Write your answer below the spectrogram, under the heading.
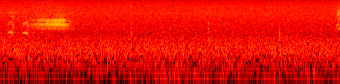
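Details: Brambling delivers a short, flat, buzzy wheeze early on, followed by background hiss and a few faint clicks and ticks.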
